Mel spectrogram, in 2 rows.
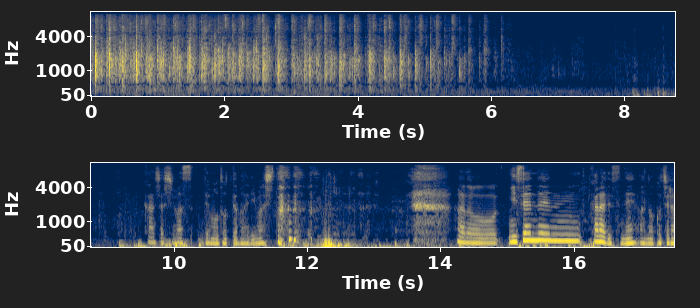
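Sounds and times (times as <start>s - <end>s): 
welcoming audience applause: 0.0s - 6.3s
speech: 9.6s - 12.4s, 14.2s - 17.5s.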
